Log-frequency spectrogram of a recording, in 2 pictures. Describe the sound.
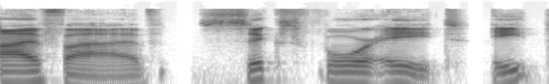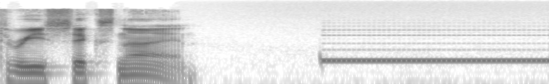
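A person talks for a few seconds, then after a brief pause a steady electronic telephone tone starts and holds, sounding like a call placed over a speakerphone.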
